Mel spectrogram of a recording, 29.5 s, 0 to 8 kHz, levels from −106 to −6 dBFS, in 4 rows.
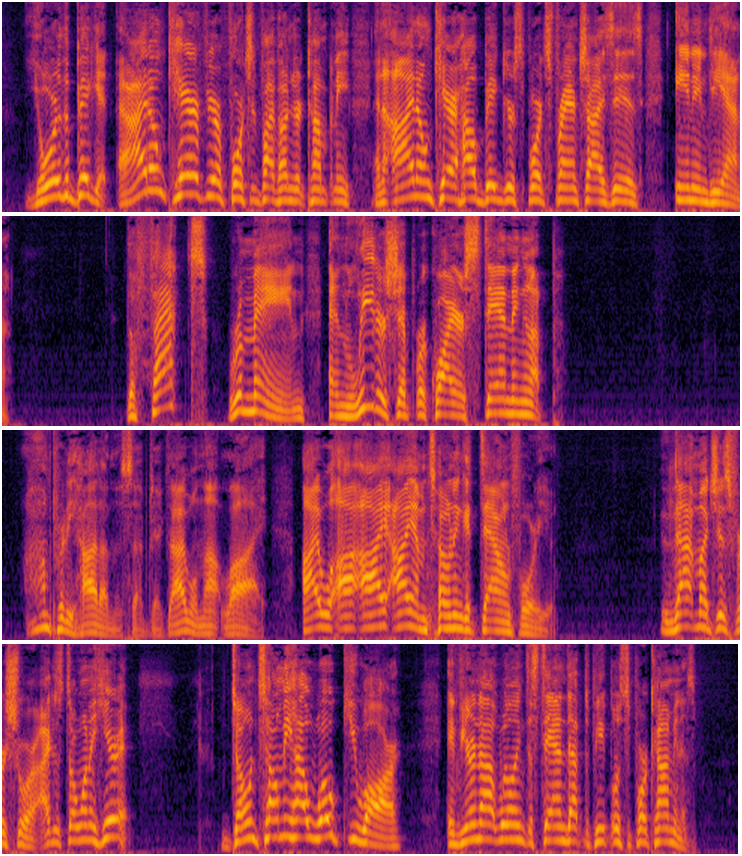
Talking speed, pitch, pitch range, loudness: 175 wpm, 175 Hz, 135-200 Hz, -27 LUFS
